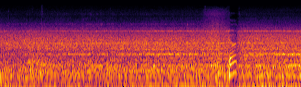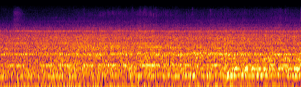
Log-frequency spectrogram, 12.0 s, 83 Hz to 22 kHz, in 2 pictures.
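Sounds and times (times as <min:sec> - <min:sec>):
diesel locomotive engine drone: 0:00.0 - 0:12.0.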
